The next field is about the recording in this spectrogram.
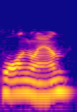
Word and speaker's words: Hoang: Yeah, so my name is Wong Lam, and it's spelled H-O-A-N-G, but it's pronounced W-O-N-G, and you can call me anything you want, just don't call me maybe.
